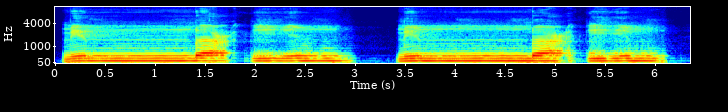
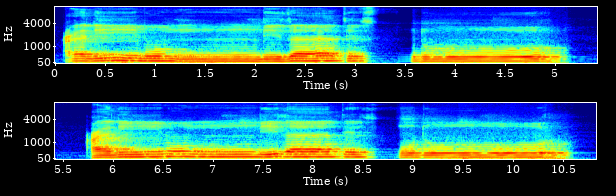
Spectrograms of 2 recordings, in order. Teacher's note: Ya, jadi nunnya hilang, langsung masuk ke huruf mim. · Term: iklab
